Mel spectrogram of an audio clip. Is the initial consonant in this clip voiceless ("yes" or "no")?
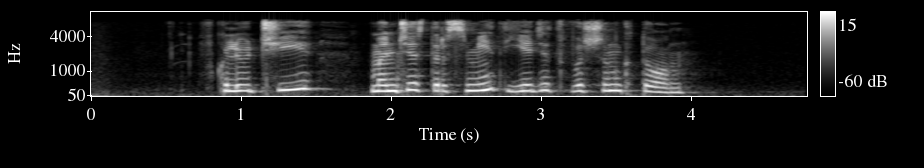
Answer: yes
